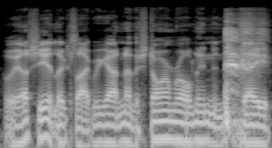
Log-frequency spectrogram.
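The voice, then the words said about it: Put-on American Southern drawl. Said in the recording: “adopting that accent all the time ... American Southern accents ... slow drawl”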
